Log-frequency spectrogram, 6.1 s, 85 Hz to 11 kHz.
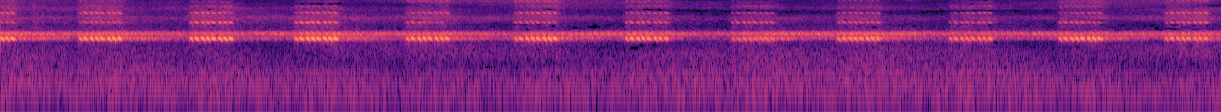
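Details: A cricket in binaural 8D sound gives short, ringing, high chirps at a steady pace of about two per second, a dozen in all, against a constant high-pitched insect hum.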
